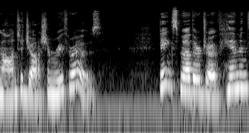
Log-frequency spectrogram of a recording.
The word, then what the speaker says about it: Rose: Rose rhymes with toes and nose.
